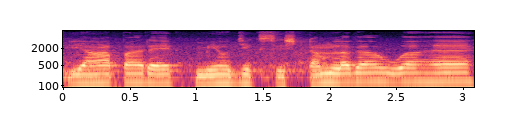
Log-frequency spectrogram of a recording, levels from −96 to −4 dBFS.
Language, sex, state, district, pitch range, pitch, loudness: Hindi, male, Punjab, Fazilka, 120-135 Hz, 130 Hz, -15 LUFS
